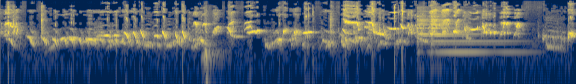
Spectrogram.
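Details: Contest-grade white-rumped shama delivering 'tembakan' bursts: harsh rapid chatter mixed with sweet whistles, a brief break near the middle, then rising squeaky phrases and a steady tone.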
